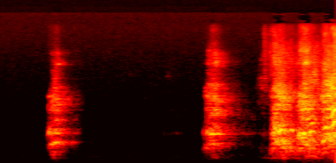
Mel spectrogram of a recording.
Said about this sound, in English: I'm fostering some dogs. I found a bunch of stray dogs in the neighborhood. I've been taking them in, and it's there's a lot of them.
